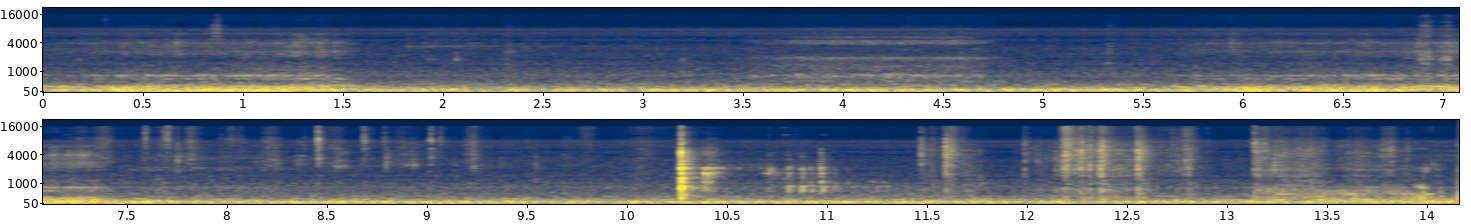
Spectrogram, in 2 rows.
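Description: Small metal clicks and scrapes from digital calipers and a brass .338 Win Mag rifle case being handled. They start about halfway through, with one sharp click about ten seconds in, over a steady low hum.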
